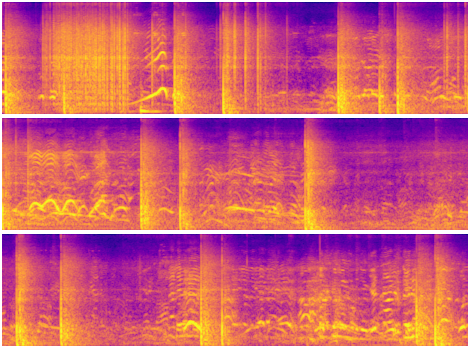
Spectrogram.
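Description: Firecrackers bursting outdoors in a series of loud, sharp cracks and bangs at irregular intervals, some in quick clusters, with people talking and chattering underneath.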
